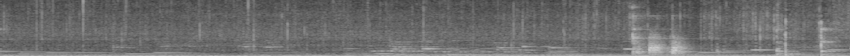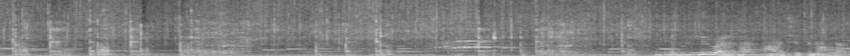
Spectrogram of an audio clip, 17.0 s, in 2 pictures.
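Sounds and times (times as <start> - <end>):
aromatics sizzling in oil: 0.0 - 17.0
spatula scraping a pan: 7.8 - 15.8.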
